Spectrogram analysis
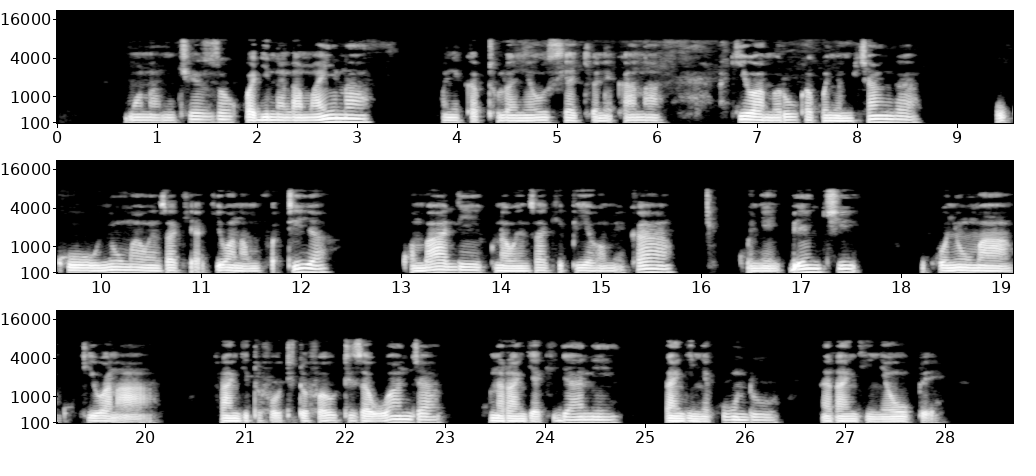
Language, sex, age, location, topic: Swahili, male, 18-24, Mombasa, government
